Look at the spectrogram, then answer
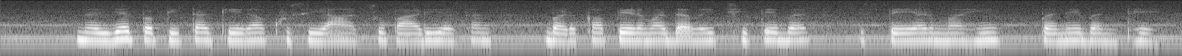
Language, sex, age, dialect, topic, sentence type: Chhattisgarhi, female, 60-100, Western/Budati/Khatahi, agriculture, statement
